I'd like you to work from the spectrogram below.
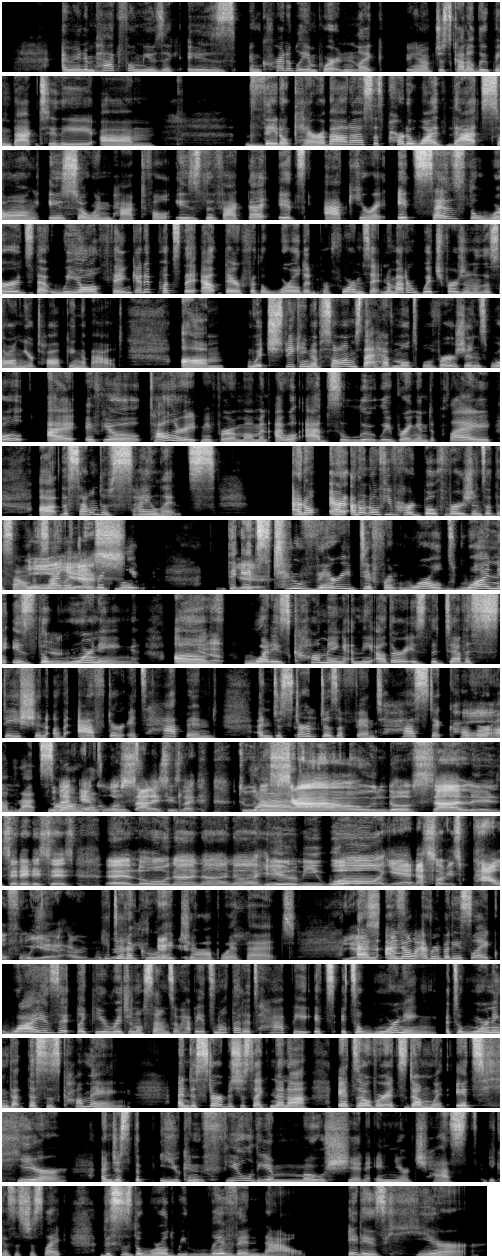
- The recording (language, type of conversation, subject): English, unstructured, What song have you had on repeat lately, and why does it stick with you?
- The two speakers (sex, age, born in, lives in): female, 35-39, United States, United States; male, 45-49, United States, United States
- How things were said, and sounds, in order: singing: "To the sound of silence"; singing: "Hello na na na, hear me war"; tapping; giggle; chuckle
